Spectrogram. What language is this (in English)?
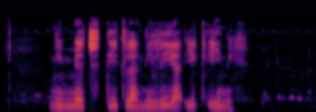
Orizaba Nahuatl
